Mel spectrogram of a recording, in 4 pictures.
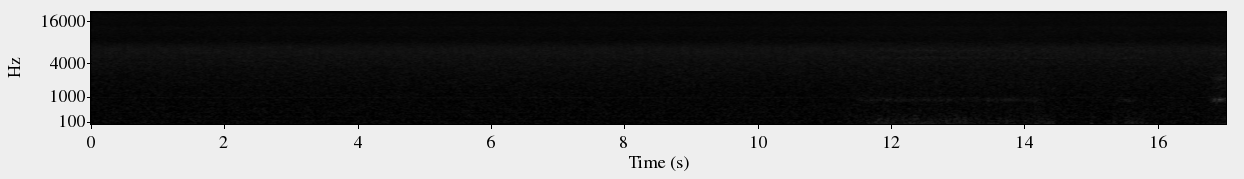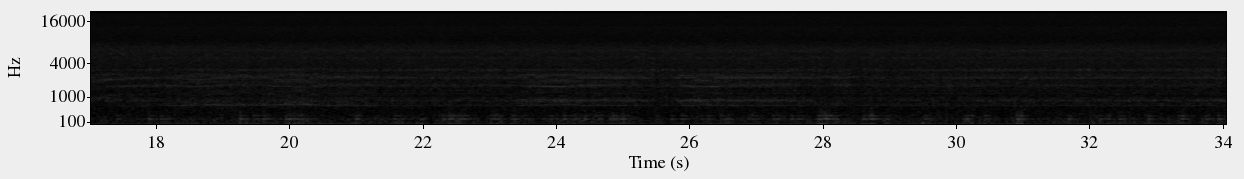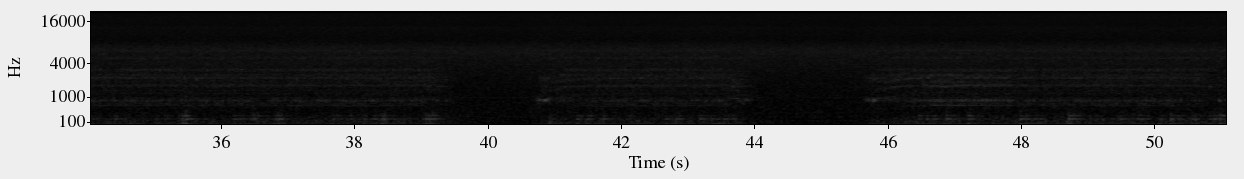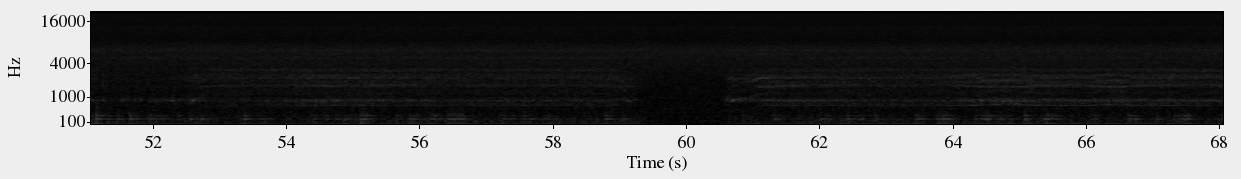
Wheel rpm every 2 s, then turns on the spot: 0, 0, 0, 0, 0, 0, 30, 20, 40, 150, 160, 160, 160, 160, 160, 160, 160, 160, 160, 130, 50, 150, 40, 120, 160, 140, 110, 160, 160, 120, 50, 160, 160, 160.
12-14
